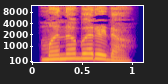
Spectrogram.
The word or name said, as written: ಮನಬರಡ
